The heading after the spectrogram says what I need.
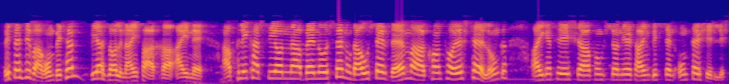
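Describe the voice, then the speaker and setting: A man with a foreign accent in German giving a hesitant, polite sales pitch as a call centre agent, often ending on little questions. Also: expressive, measured pace. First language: not German. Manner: hesitant, polite, repeatedly tags sentences with questions. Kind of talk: halting phone sales pitch. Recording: muffled, narrow telephone line.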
